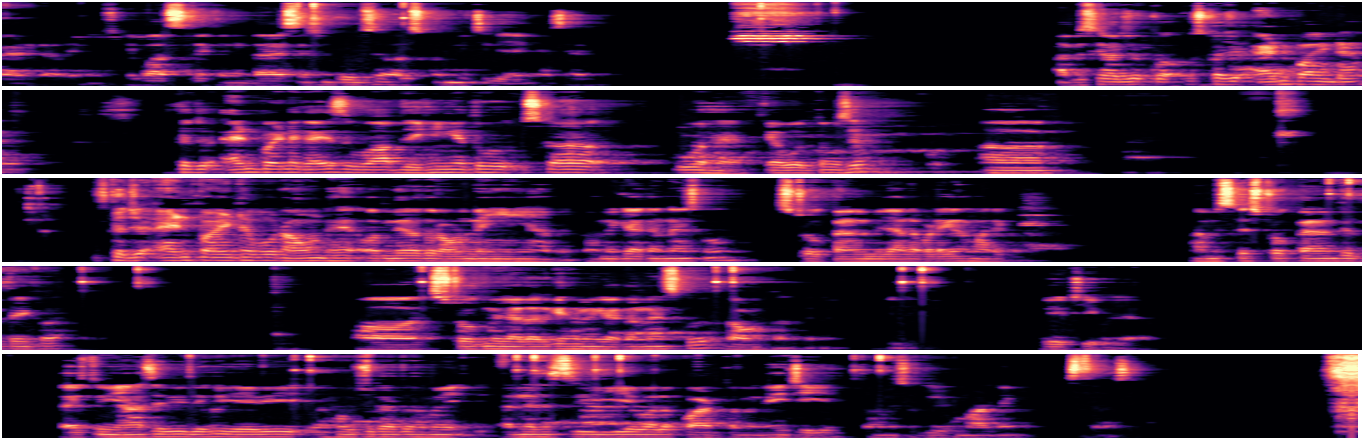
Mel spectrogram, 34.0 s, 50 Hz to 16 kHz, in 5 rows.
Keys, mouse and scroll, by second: 0.4 a, 1.6 click, 2.1-3.8 drag, 4.3 alt+scroll down 2, 4.5 alt+scroll up 2, 16.4-16.8 alt+scroll up 2, 20.3 click, 20.9 drag, 22.5 click, 24.0 click, 24.9 click, 25.7-26.7 scroll down 4, 27.6-28.2 alt+scroll up 2, 28.7 click, 29.9 click, 30.2 click, 30.7 a, 31.5 click.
